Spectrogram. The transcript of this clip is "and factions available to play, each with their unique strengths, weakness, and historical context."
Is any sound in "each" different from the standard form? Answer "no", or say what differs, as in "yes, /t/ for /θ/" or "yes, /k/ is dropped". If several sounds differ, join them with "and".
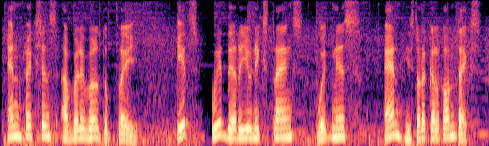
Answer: yes, /s/ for /tʃ/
